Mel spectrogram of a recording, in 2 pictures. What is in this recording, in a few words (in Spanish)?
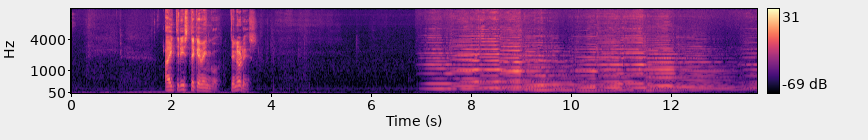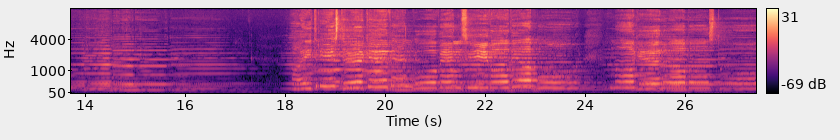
Ay triste que vengo tenores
